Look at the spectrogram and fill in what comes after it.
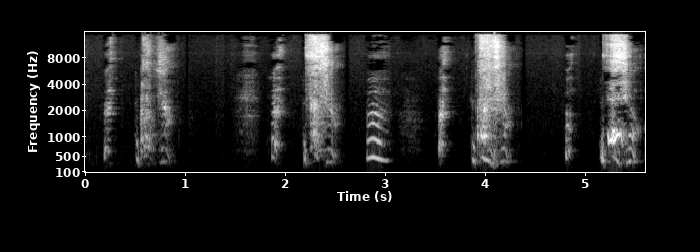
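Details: Young Japanese woman sneezing uncontrollably: a run of about five quick sneezes, each with a short indrawn breath before it, in a quiet room: repeated sneezing.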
